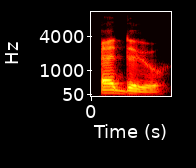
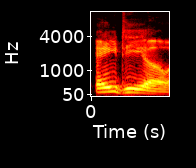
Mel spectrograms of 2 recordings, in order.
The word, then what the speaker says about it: Ado: have we heard of a performer named edu it's Ado I I just I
